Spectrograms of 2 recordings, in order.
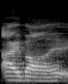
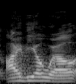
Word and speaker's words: iVol: another one as well not eyeball yeah I I have it's I like inflation volatility or interest rate volatility iBall exactly think ivol our listeners should be you say it right I of all yeah no no it's ivol and my our listeners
